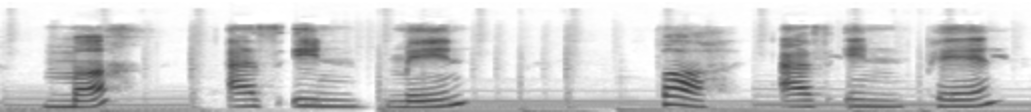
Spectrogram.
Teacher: alveola [Music] epiglottal and glottal first is pillabile here destruction is created using both the upper and lower lips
